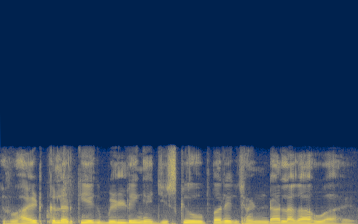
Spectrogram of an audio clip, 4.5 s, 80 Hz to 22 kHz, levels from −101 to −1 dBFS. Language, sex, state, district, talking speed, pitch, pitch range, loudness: Hindi, male, Gujarat, Valsad, 175 wpm, 125 Hz, 120-130 Hz, -14 LUFS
